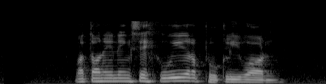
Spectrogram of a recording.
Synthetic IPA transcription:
wət̪ɔninɪŋsɪhkuwiɾəb̥ṳkliwɔn

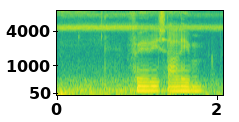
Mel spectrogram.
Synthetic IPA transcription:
feɾisalɪm

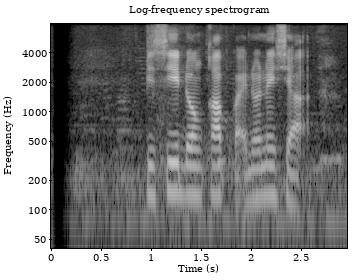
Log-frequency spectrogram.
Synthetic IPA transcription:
pisidɔŋkap̚ka̰ʔḭndonesia

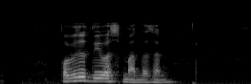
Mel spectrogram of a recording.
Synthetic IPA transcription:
pʌbit̪rʌd̪ibʌsmand̪ʌt͡sʰʌn

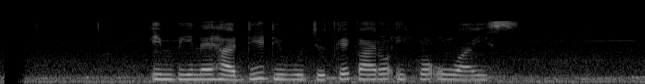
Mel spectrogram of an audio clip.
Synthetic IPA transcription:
ʔimpineɦaɖidi̤wu̥d͡ʒ̥ṳd̪̥̚kekaɾoʔikoʔuwaɪs

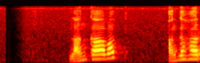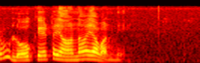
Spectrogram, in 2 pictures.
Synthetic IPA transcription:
lɐŋkaːʋɐt̪ | ɐŋɡɐɦɐɾuloːkeːʈəjaːnaːjɐʋɐnːḛ

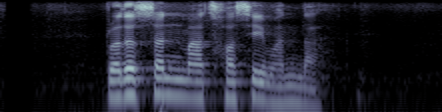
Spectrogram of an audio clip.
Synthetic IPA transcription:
prʌd̪ʌrsʌnmat͡sʰʌsebʱʌnd̪a

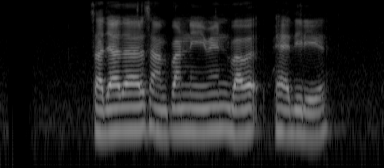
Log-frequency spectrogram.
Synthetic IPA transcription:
sad͡ʒaːd̪aːɾəs̬ampanːiːmenbaʋəpæːd̪ilijə

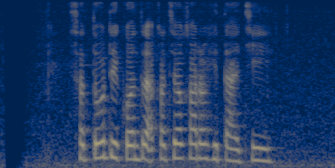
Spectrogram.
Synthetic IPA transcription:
sət̪ud̪̥i̤kɔnt̪ɾaʔkərd̥ʒ̥ɔ̤kaɾoɦit̪ḁd͡ʒ̥i

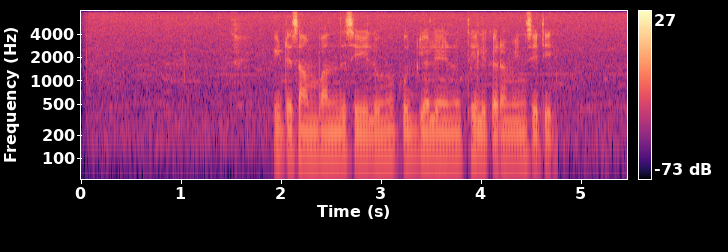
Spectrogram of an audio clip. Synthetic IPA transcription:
iʈɐsambɐnd̪ɐsiːlumupud̪̚ɡɐleːnut̪ʰelikɐɾɐminsiʈi

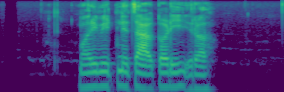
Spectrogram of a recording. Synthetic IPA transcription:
mʌɾimiʈnet͡sakʌɽirʌ

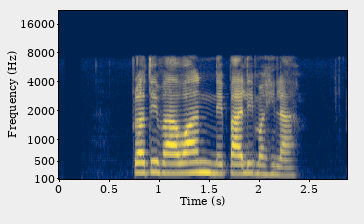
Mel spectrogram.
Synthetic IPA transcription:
prʌt̪̬ibʱawanːepalimʌɦila

